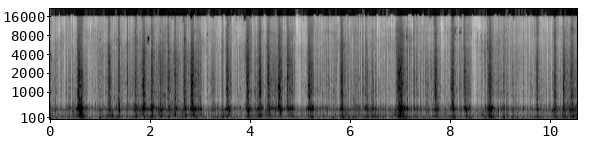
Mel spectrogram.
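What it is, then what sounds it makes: Felt cloth scratched by a needle roller. A black plastic derma roller with a purple drum of fine metal needles is held by the fingertips and rolled back and forth over a flat red felt or flocked cloth. The needles make a continuous dense scratching and crackling, rising and falling with each stroke, with brief gaps where the roller changes direction.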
